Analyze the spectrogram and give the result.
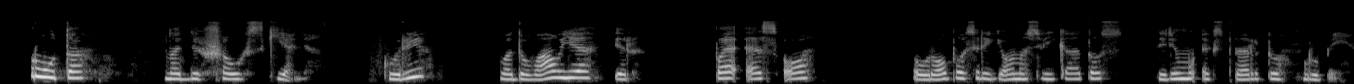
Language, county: Lithuanian, Panevėžys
